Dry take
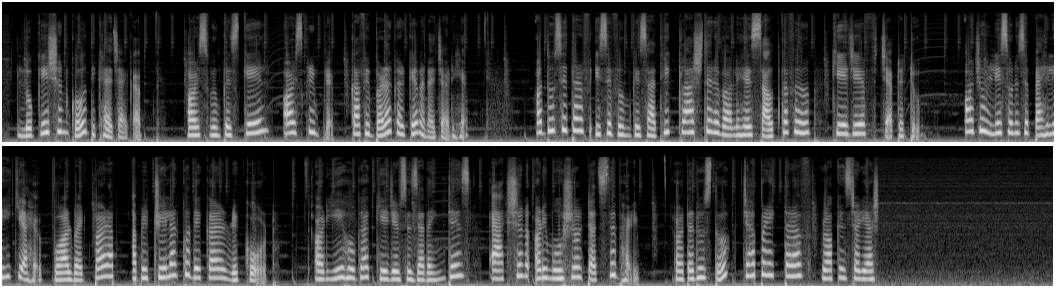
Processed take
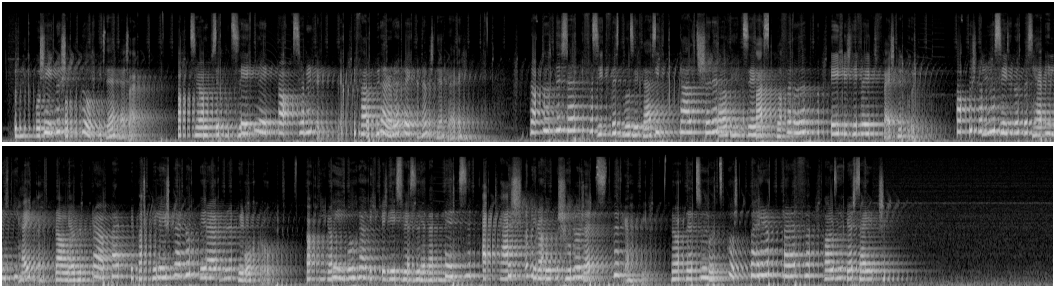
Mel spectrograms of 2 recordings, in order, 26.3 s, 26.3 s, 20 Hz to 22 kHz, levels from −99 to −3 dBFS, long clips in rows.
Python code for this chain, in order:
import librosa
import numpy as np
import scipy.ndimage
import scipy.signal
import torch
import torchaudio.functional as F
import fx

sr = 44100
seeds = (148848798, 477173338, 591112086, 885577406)

y = fx.local_reverse(x, sr, ms=157.0)
y = fx.rev_spring(y, sr, rt60_s=1.0, pass_ms=(57,), chirp_ms=50, drr_db=5.5)
y = F.gain(torch.from_numpy(y), -4.5).numpy()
